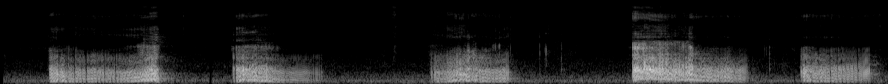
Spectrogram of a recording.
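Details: Angry toy poodle growling in a room: five long, rough growls of about one second each, separated by short pauses, the fourth the loudest.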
